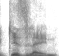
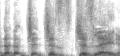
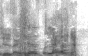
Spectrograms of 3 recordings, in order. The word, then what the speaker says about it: Ghislaine: You said he calls her Ghislaine. – No, Ghislaine. – Yeah, sorry, Ghislaine. So now when people say Ghislaine or whatever else, I'm like, excuse me, it's Ghislaine.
